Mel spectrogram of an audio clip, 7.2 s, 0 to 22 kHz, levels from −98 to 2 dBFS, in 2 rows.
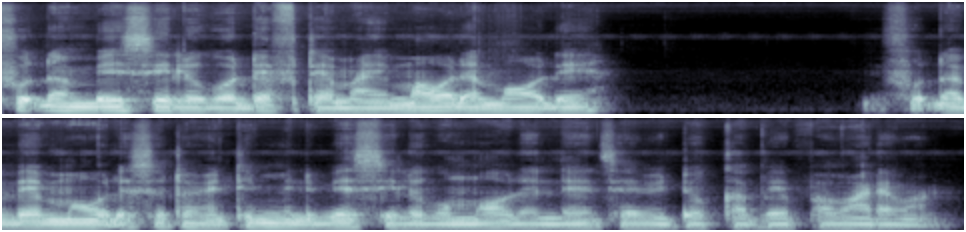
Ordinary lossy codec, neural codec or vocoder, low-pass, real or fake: none; none; none; real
